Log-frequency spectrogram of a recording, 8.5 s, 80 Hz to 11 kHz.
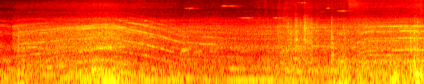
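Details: Marion garbage truck SL01300 diesel after exhaust leak repair: pulls up and eases off smoothly with rising and falling whine and air-brake hiss, no exhaust puffing or ticking; normal running.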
